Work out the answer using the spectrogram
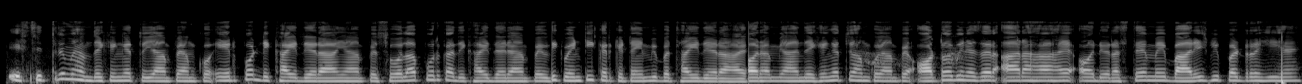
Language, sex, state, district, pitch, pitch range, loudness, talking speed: Hindi, male, Maharashtra, Solapur, 170 Hz, 155-185 Hz, -23 LUFS, 250 wpm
